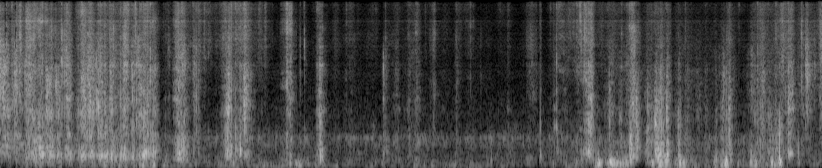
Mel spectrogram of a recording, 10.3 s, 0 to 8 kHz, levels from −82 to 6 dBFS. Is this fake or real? fake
